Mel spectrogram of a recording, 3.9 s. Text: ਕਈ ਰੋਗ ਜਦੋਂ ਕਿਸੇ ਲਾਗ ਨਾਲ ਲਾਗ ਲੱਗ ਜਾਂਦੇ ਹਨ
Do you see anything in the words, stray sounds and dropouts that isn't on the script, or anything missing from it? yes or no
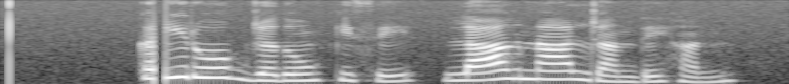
yes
